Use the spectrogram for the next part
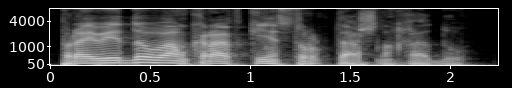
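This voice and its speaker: A man voicing a brash male gang leader who barks loud, drawn-out orders in an audiobook. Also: on the low side, wildly swooping pitch, gravelly, slightly rough, dry recording, clean studio sound, voice pushed up, exaggerated voice. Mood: commanding.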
